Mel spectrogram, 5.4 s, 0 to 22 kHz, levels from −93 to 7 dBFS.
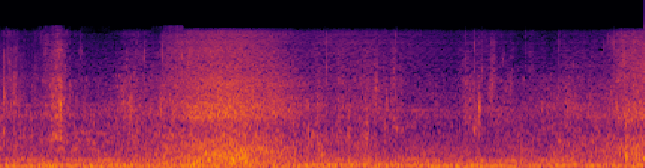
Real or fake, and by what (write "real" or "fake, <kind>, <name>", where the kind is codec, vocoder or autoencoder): real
